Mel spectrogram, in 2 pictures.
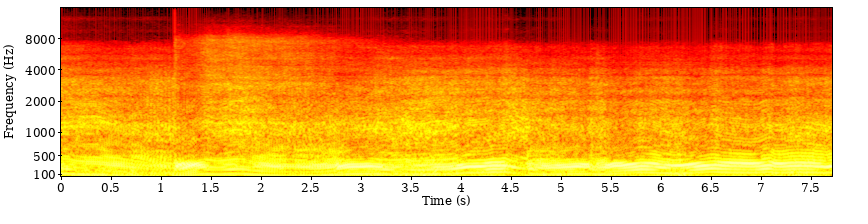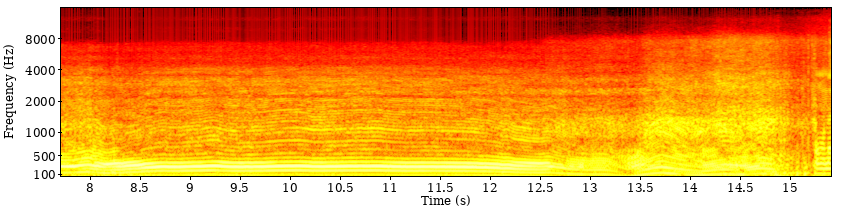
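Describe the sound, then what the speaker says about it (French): A scooter fitted with motocross tyres revs hard and continuously, its engine note climbing, holding and dipping in loud, close waves on a volcano off-road track. "Scooter avec des pneus cross, c'est un ouf."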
